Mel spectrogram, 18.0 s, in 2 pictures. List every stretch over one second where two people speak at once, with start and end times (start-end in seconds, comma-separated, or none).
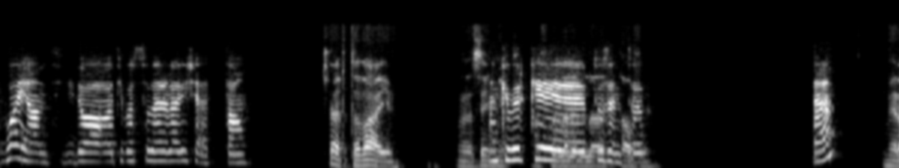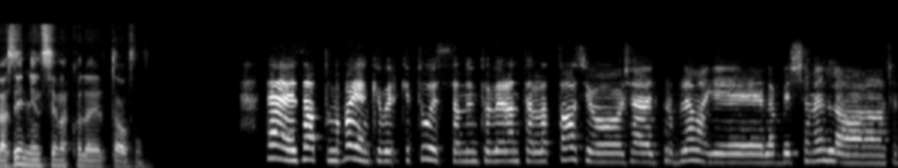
4.8-6.6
